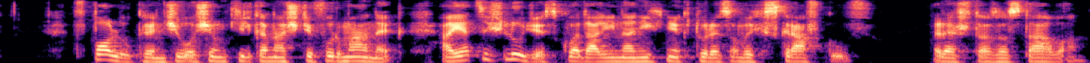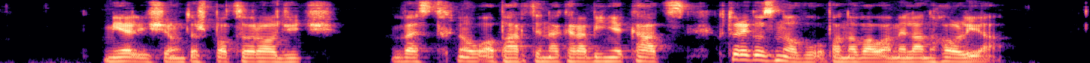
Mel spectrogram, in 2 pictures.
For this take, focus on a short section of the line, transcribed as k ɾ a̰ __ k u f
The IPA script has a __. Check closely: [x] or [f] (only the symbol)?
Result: f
